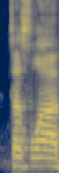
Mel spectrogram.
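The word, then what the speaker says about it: TeSlaa: Only thing is, I've listened to the kid say his own name a gajillion times. It sure sounds like he says Tesla to me, so that's what I'm going with.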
